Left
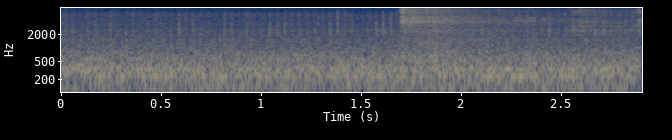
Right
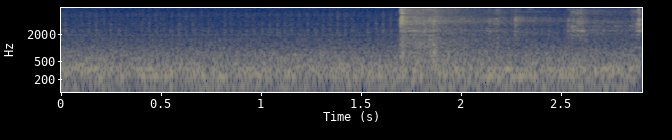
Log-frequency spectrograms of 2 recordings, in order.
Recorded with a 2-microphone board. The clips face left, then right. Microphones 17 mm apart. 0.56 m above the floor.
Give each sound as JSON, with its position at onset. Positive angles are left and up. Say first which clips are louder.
{"t": 1.7, "sound": "keys jangling", "louder": "right 6 dB", "side_deg": -50, "distance_m": 1.7}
